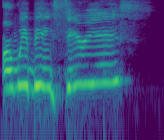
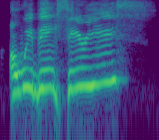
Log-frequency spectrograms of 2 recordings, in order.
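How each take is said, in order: First: "serious" drawn out slowly, higher still; stronger disbelief. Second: Slow, high disbelief; incredulous. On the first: Pressing listeners again, slower and higher. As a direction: lean harder into the disbelief. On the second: Disbelieving the community talk, slow and high. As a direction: ask it slowly, not believing it. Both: Real, not acted. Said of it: "incredulous repeat".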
